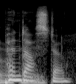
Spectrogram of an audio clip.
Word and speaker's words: Pandosto: So, although he reverses, is that how you pronounce it? Yeah, oh, Pandosto.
